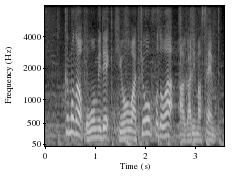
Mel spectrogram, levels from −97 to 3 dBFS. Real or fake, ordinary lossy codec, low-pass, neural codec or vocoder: fake; none; none; codec, 16 kHz, 0.9 kbps, LongCat-Audio-Codec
